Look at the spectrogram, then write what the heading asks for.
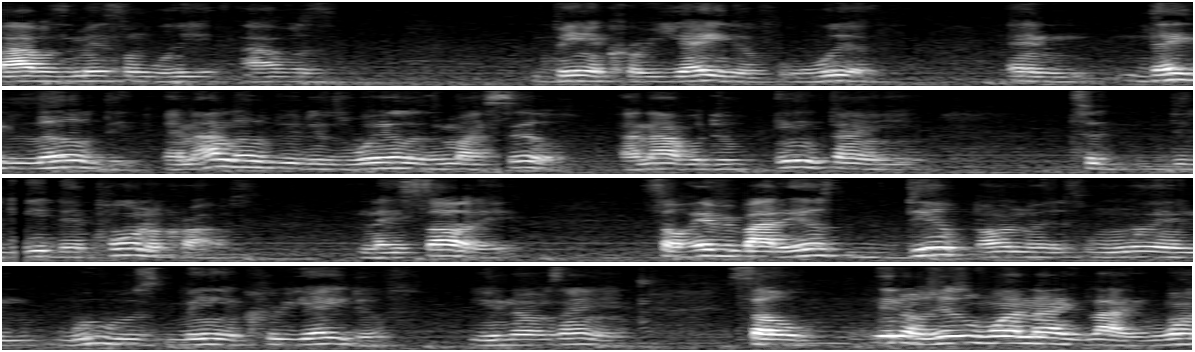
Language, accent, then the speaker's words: English; Atlanta, Georgia, United States; I'm a Grady baby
